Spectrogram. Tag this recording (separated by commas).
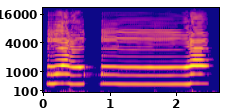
Music, Harmonica, Musical instrument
